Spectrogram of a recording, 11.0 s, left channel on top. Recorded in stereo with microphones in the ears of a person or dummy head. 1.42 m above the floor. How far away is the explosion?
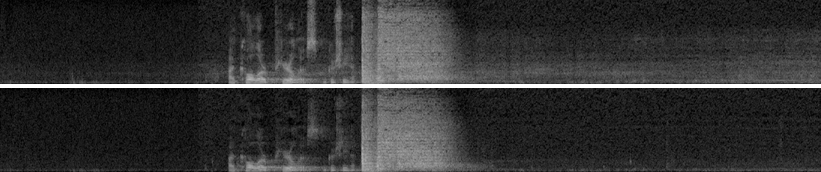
About 1.7 m.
